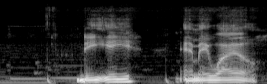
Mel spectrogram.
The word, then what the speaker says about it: DeMayo: How do you spell it? DEMAYO.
